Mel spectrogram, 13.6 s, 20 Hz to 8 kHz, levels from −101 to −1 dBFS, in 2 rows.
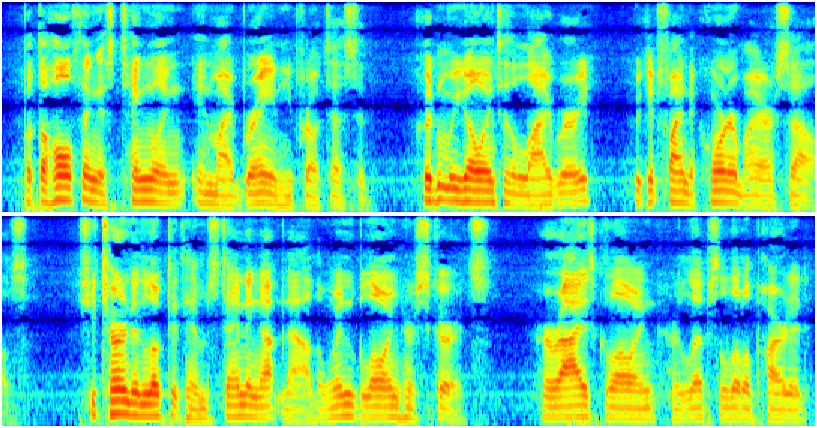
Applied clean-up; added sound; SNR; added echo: none; none; none; none.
